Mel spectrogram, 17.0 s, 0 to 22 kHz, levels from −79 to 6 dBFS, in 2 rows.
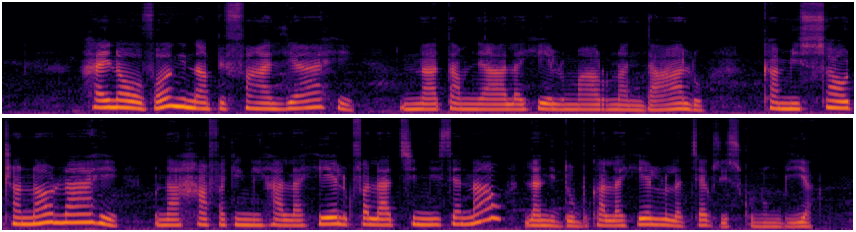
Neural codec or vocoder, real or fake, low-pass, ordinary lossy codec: none; real; none; none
